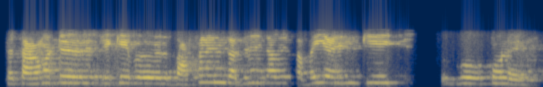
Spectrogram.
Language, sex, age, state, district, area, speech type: Sindhi, female, 30-45, Rajasthan, Ajmer, rural, conversation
